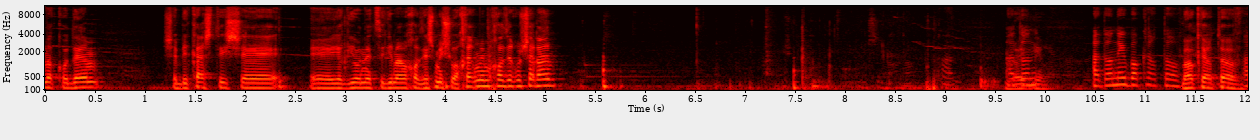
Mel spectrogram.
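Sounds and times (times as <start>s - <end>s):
sharp knocks: 5.6s - 5.9s.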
